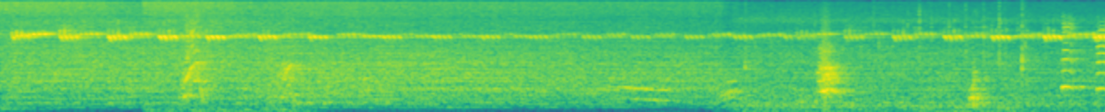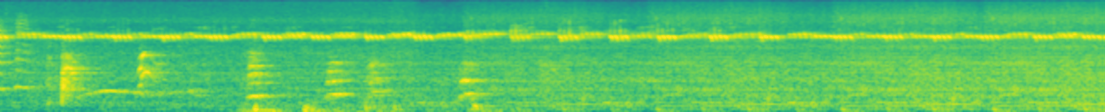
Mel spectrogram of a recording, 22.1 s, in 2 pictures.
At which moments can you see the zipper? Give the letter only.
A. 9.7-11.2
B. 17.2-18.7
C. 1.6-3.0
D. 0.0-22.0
C.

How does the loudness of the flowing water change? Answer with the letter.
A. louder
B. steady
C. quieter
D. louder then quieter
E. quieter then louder
E.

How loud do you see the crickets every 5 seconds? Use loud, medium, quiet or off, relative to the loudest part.
loud, medium, loud, loud, loud.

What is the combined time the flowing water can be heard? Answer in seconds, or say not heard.
22 s.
